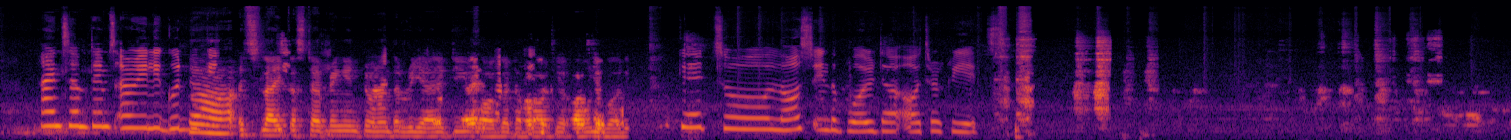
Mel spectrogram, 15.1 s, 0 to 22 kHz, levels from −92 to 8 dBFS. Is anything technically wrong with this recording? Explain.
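Yes, there are two kinds of fault, and they overlap in places.

Echo leak: a delayed copy of the speech trails the original. It is barely audible at 0.02–0.2 s and 8.06–8.79 s, faint at 2.79–3.08 s, and clearly present from 9.44 s to the end. From 4.35 to 7.21 s it is as loud as the speech itself or louder. The lag is 188 ms early on, 348 ms in the middle and 206 ms at the end. The likely cause is a far end playing the call on a loudspeaker, where the echo canceller failed to remove what its microphone picked up and sent it back.

Speech suppressed in double talk: between 2.08 and 5.28 s, the speech drops away in pieces totalling about two seconds, by roughly 25 dB at its deepest. It cuts out again for about half a second within 6.22–6.89 s, by roughly 30 dB. Both spans overlap the loudest stretch of echo. The likely cause is an echo canceller that could not separate the talker from the loudspeaker echo when both were present at once, so it turned both down.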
